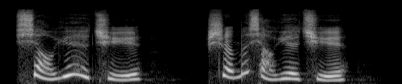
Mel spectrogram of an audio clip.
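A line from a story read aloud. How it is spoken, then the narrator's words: Sighing. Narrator (Chinese): 艾希叹息道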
